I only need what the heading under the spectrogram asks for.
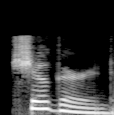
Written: sugared

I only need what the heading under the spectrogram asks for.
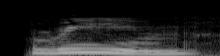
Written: reem

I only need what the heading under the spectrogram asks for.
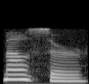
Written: mouser

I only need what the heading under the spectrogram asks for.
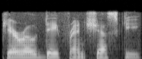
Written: de'Franceschi

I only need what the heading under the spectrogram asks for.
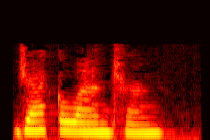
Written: jackalantern

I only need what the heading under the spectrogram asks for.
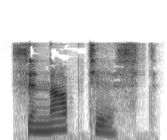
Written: synoptist

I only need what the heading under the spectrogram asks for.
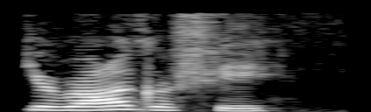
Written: urography

